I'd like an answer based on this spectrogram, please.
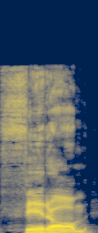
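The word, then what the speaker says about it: from: آمدن فرام یعنی از دقت بکنید نگفتم فرام بین اف و ر صدایی وجود نداره پس ما هم صدایی اضافه نمیکنیم فرام یعنی از یورپ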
